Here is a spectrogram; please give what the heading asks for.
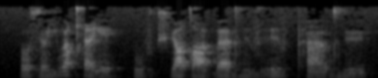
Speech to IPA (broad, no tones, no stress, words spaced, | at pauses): ozɵjuqʰie̯ | uvt͡ʃʰʉtˤao̯ ɓɐdʱɨv rɨv pʰão̯dʱʉ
